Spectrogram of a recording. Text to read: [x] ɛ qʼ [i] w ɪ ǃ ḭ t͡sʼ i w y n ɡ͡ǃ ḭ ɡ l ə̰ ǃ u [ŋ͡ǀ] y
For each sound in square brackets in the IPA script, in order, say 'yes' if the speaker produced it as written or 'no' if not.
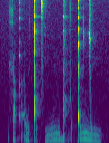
yes, no, yes

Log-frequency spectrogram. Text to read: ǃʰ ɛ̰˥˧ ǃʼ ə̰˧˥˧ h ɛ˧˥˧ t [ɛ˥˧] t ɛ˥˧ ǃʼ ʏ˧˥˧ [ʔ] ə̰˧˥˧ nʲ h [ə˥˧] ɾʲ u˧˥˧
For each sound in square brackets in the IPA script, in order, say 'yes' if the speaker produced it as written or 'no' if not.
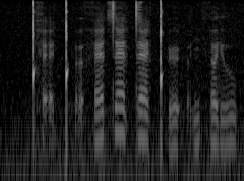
yes, yes, yes

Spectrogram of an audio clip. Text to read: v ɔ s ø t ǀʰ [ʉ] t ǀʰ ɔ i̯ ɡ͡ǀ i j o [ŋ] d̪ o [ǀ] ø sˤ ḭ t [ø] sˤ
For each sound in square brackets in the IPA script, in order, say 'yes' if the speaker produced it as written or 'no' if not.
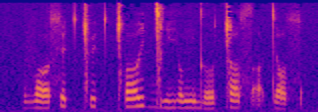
yes, yes, yes, yes

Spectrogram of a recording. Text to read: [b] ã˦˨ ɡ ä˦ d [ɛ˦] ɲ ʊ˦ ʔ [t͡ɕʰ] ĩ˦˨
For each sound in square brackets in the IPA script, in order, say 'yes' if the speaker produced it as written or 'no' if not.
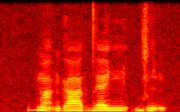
yes, yes, no

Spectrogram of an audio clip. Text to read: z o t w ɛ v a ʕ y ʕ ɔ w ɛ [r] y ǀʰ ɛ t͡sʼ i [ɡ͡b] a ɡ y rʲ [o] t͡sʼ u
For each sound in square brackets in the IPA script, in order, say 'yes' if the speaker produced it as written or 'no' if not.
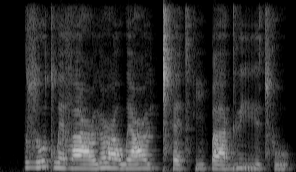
no, no, no

